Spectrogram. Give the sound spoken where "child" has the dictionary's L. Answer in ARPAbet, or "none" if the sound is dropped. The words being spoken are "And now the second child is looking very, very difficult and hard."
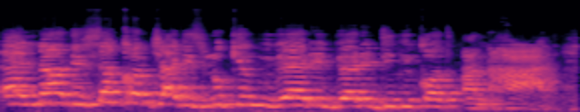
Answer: none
